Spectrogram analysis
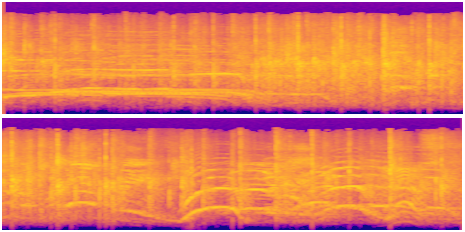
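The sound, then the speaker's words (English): A crowd of fans claps steadily and loudly for several seconds, with cheering voices and rising, swooping whoops mixed in over the dense patter of hands, welcoming an actor to speak. “Be nice and give him a great applause.”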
